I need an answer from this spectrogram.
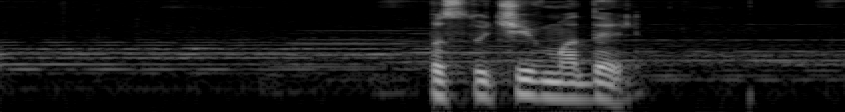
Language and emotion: Russian, neutral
